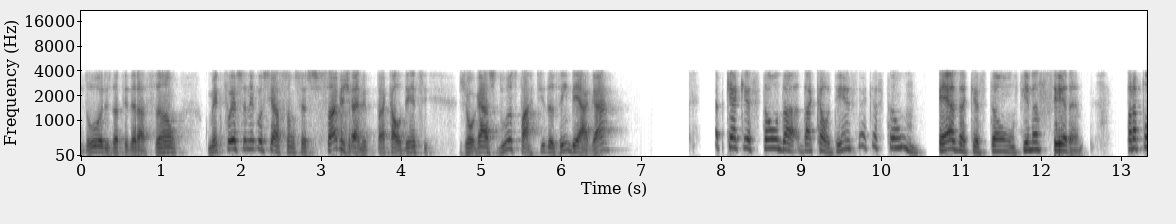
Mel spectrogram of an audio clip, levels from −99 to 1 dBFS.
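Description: Speech carried over an ADPCM telephone link, with nothing above 4 kHz. Bit errors on the ADPCM link cause pops and rough bursts at 0.63–0.76, 3.19–3.35 and 12.11–12.27 s. Each flipped bit upsets the decoder's step size and prediction, so the damage rings on briefly.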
